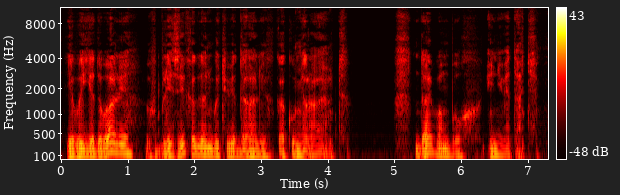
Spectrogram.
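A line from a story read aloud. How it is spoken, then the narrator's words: Very quiet. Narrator (Russian): И совсем тихо произнес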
